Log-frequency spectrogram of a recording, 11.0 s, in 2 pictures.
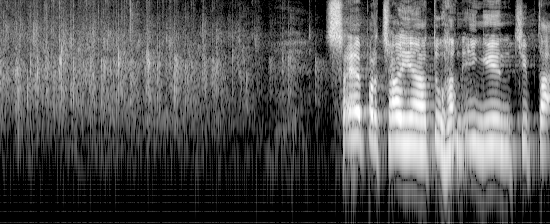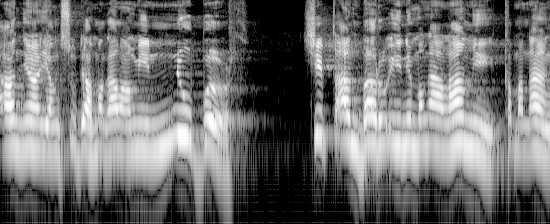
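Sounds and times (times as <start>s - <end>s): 
audience applause: 0.0s - 3.3s
speech: 3.3s - 8.0s, 8.6s - 10.9s.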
